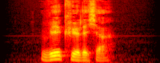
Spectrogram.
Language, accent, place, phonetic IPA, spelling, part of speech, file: German, Germany, Berlin, [ˈvɪlˌkyːɐ̯lɪçɐ], willkürlicher, adjective, De-willkürlicher.ogg
- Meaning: inflection of willkürlich: 1. strong/mixed nominative masculine singular 2. strong genitive/dative feminine singular 3. strong genitive plural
